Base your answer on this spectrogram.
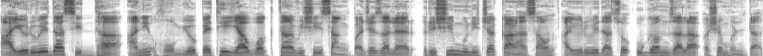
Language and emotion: Goan Konkani, neutral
